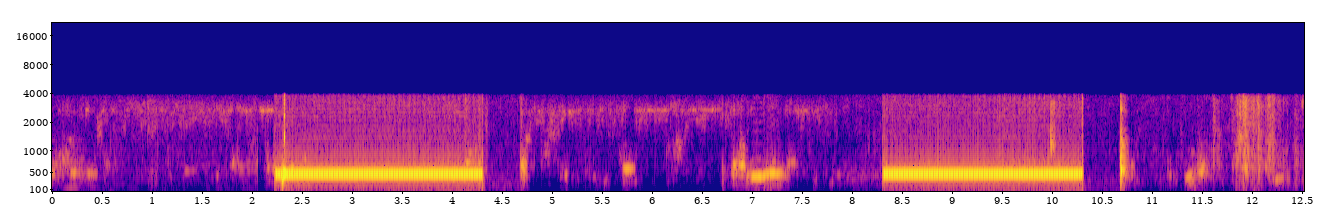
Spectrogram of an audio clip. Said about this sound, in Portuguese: Peço, por gentileza, que você aguarde em linha, que eu vou transferir o contato para o controle de qualidade, que vai dar continuidade à sua contratação, tá bom? A ligação vai ficar mudando um minutinho, mas não desliga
